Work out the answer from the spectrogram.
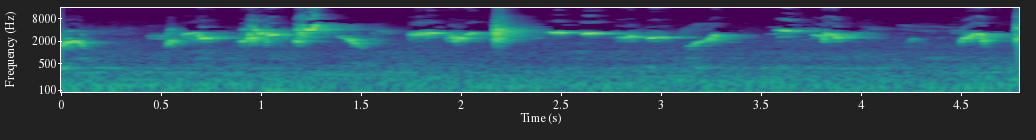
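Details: Parakeets give warbling, whistly chirps in short phrases, some notes sliding up or down. Quiet gaps separate the bursts.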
